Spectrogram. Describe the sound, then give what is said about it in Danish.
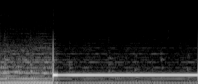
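A phone line tone while calling an airline's customer service: a sharp click, then a steady, clear mid-pitched tone held for more than a second over a low hum. “Vi ringer bare op til kundeservice nu, ikke? Jo, vi ringer bare op til DAT.”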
